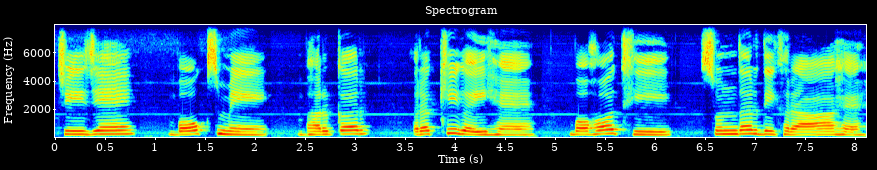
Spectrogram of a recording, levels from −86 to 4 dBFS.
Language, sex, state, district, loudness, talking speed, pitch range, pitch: Hindi, female, Haryana, Jhajjar, -13 LUFS, 95 wpm, 205-250 Hz, 225 Hz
